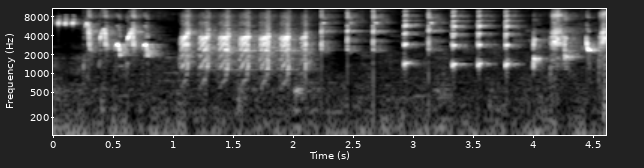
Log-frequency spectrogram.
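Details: Bathed long-tailed shrike in lively afternoon song meant to attract other shrikes: a string of evenly repeated buzzy notes, then clearer chirps stepping lower, about three per second, in a varied rush.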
